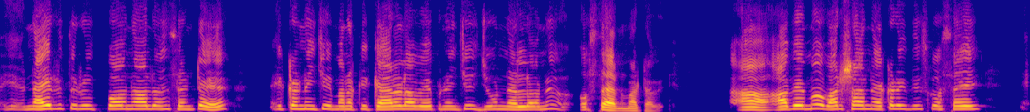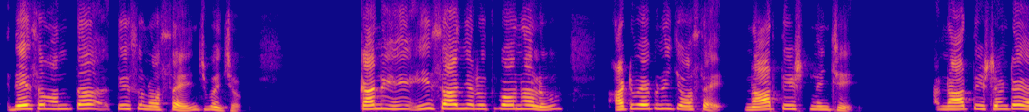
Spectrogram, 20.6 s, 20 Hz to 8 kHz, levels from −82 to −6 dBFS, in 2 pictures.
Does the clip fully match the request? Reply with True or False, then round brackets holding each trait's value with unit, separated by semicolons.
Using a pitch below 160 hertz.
False (250 Hz)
